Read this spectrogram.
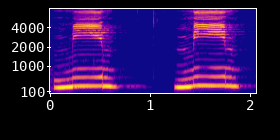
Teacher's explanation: രണ്ട് ചുണ്ടുകൾ ചേർന്നിട്ടാണ് മീം മീം എന്ന് നമ്മൾ ഉച്ചരിക്കാറുള്ളത്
